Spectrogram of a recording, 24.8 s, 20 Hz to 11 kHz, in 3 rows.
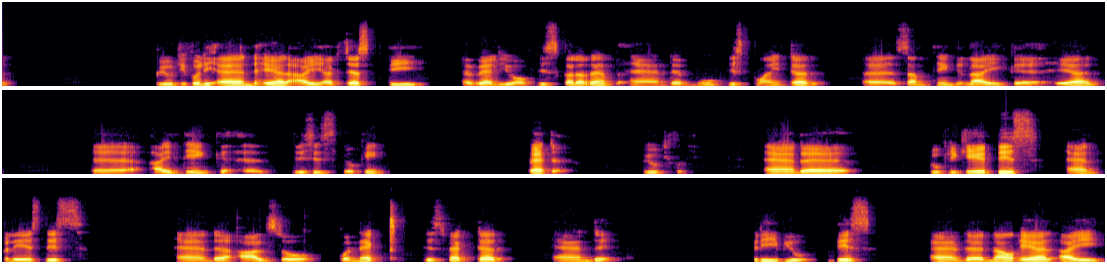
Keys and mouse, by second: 1.3 click, 4.7-12.2 drag, 12.9 click, 13.6 click, 15.2 shift+d, 17.3 click, 18.6 click, 18.7-19.8 drag, 20.3 click, 22.1 ctrl+shift+click.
